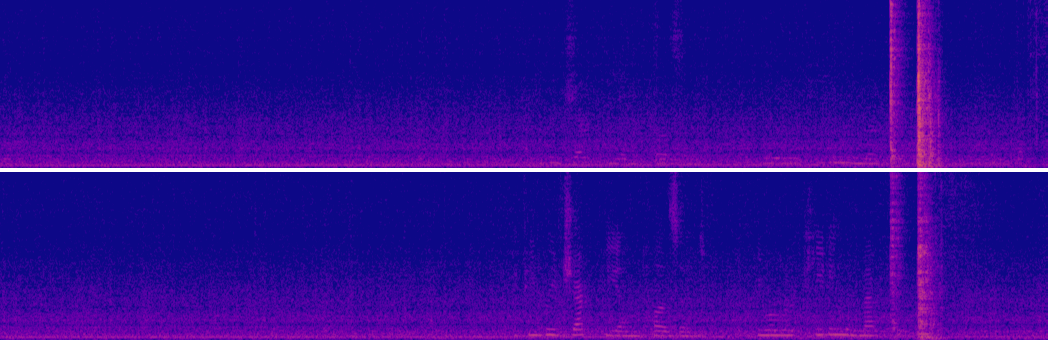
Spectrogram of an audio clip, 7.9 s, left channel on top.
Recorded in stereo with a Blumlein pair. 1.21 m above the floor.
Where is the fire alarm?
I don't hear a fire alarm.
